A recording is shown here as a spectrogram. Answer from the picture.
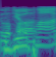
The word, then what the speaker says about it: Duhaupas: But Gerald Big Baby Miller and Johan Duopas, am I saying that right? Or is it Duhapas? – Yeah. Duopas. That's how I've always heard that.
